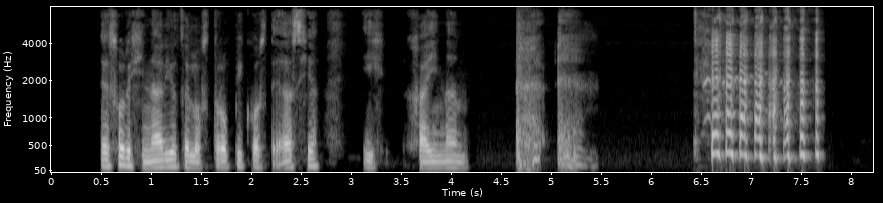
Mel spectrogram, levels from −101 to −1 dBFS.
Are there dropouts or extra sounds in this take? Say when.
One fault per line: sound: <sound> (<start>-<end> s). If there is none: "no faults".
sound: throat clearing (4.6-5.5 s)
sound: laugh (6.4-7.8 s)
